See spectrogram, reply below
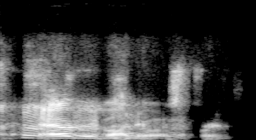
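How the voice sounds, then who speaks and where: Old man in his nineties, halting, full of fillers and restarts, storytelling. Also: high voice, gravelly. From China. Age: 90s. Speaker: guest speaker. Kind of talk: storytelling memoir.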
